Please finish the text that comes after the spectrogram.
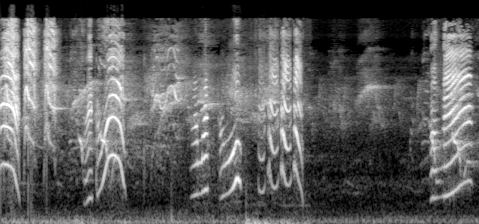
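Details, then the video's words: Indian ringneck parakeet talking: loud bursts of harmonic, arching, speech-like syllables with squawky edges, mostly grouped in the first four seconds, then a pause and one more short burst near the end. "Indian Ringneck Parrot Talking Video"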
